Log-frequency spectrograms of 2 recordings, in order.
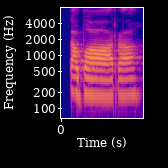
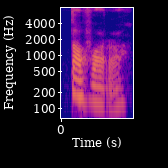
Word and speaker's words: tavara: And lastly, the stress is on the first syllable, meaning these words aren't pronounced Helsinki, tavara, kirjoita. Should be Helsinki, tavara, kirjoittaa.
